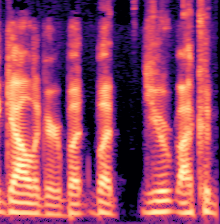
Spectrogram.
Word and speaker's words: Gallagher: And I believe it's Gallagher, I think. I don't think he pronounced the G in, I think.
